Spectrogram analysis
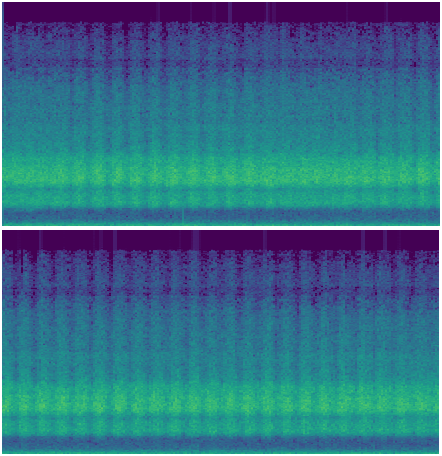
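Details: Shrill cricket trill, rapid even pulses sustained throughout, bright and high-pitched against a faint low background hum.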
